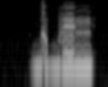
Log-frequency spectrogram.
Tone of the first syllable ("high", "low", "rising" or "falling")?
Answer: high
